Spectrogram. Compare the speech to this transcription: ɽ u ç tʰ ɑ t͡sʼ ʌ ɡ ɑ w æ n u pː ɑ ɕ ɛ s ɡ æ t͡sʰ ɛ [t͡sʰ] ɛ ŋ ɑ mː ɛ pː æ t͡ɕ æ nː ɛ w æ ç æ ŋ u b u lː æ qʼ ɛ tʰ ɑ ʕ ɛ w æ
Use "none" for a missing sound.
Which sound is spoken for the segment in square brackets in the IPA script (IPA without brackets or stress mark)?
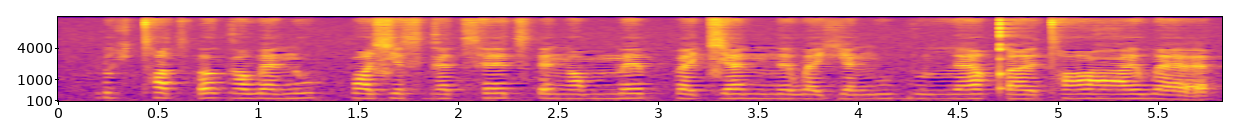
t͡sʼ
